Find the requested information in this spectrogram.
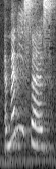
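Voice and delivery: ordinary talk, nothing marked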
